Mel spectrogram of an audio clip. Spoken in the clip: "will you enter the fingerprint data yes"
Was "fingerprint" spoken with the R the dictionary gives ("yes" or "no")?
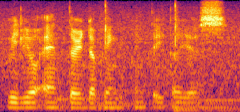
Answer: no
